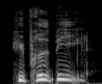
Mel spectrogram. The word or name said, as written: hybridbil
